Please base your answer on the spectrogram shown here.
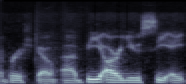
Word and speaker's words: Bruchko: Yeah, Brushko. Bruchko is how you spell that.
